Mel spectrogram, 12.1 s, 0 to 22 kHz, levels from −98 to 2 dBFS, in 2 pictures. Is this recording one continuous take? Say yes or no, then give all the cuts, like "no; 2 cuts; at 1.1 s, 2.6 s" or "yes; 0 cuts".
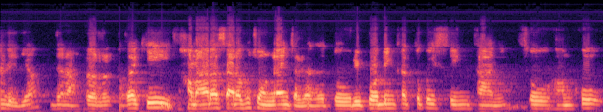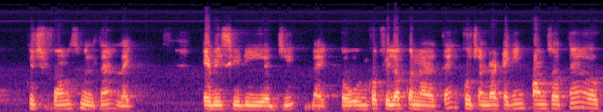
no; 1 cut; at 1.2 s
